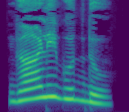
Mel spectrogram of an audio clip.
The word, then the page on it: ಗಾಳಿಗುದ್ದು: gāḷi guddu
